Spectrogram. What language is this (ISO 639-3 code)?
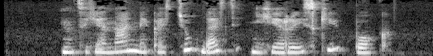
bel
